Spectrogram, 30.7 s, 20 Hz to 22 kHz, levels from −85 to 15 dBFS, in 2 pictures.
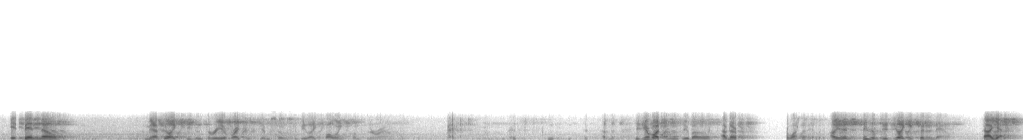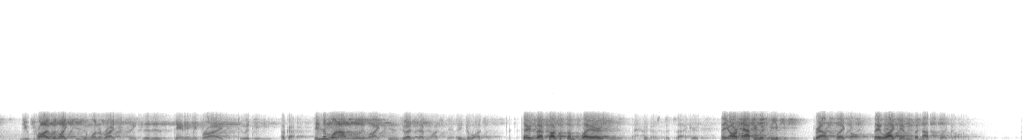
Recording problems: phone-call audio; poor line
echo of what is said; strong; throughout; 120 ms later, 7 dB below the speech
traffic noise; faint; throughout; 25 dB below the speech
audio cutting out; at 11 s for 1 s and at 27 s for 0.5 s

